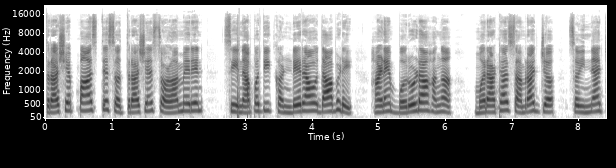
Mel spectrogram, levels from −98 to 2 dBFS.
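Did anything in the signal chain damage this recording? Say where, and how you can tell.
Yes. From 2.67 to 3.22 s a gritty burst of crackle tears across the speech and stops once that half-second passes. This is processor overload crackle at the driver or buffer stage. The processor fell behind and missed about ten buffer deadlines in a cluster, each time replaying a scrap of old audio with hard edges instead of fresh samples. The buffers were very short, around a millisecond and a half each.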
